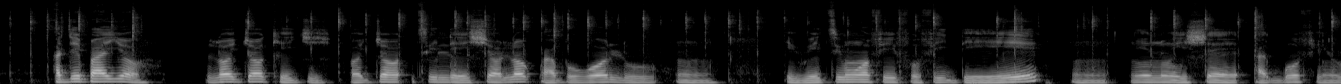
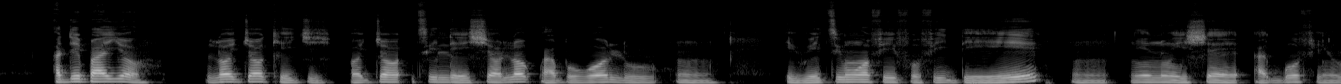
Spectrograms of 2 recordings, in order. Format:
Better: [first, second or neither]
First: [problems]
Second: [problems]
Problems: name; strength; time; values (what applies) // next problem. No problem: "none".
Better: second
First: background sound (Computer keyboard); 20 dB below the speech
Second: none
